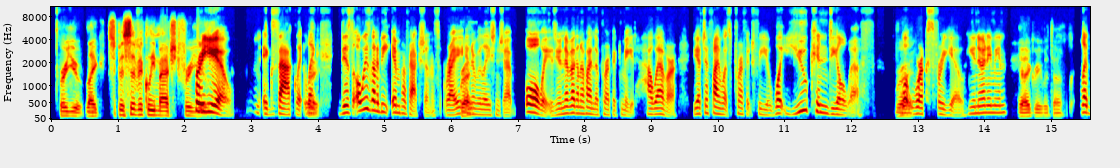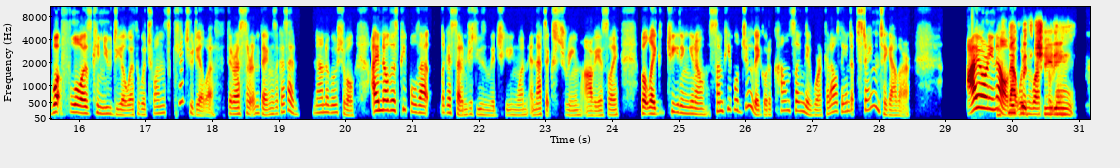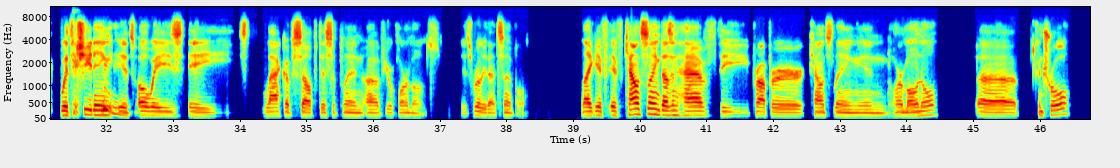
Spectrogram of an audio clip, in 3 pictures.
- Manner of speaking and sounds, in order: other background noise; throat clearing
- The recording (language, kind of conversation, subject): English, unstructured, How do life experiences shape the way we view romantic relationships?
- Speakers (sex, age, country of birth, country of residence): female, 50-54, United States, United States; male, 35-39, United States, United States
